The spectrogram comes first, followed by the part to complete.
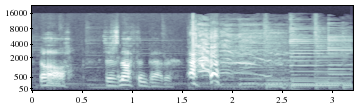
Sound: laughing

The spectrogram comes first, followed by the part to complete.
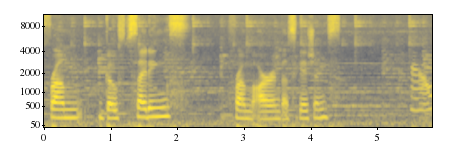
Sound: meowing

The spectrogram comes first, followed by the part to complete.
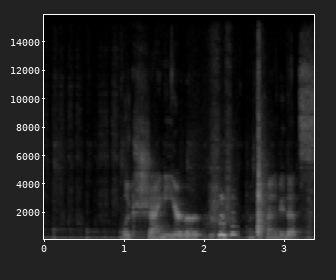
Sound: giggles

